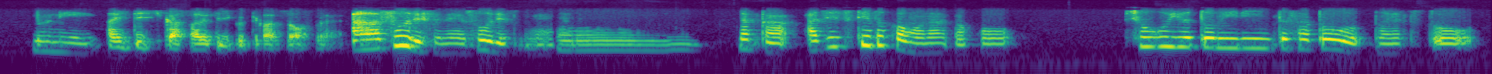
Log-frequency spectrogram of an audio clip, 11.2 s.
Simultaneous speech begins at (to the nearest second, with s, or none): none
